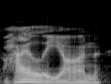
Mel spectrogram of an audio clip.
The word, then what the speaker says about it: Hyliion: So I was turned on to this Hyliion thing, and it's pronounced Hyliion.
